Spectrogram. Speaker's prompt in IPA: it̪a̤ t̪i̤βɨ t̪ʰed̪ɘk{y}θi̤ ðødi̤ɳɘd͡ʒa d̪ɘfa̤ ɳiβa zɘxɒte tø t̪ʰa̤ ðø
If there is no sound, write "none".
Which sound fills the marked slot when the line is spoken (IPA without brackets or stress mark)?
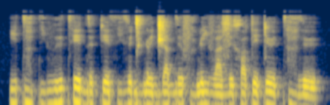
e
